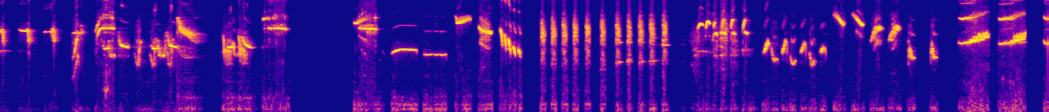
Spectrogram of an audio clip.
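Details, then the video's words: A male Bamboo flycatcher (sikatan bambu) sings loudly through its full repertoire: a fast, varied medley of high chirps, slurred whistles and rapid trills in short bursts with brief pauses. The song is used as master song for young magpie-robins. "Sikatan Bambu Gacor Bongkar Isian"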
